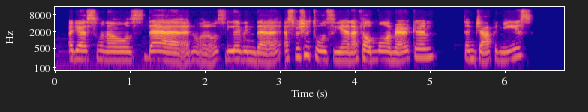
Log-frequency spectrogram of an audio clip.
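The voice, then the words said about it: Slight British accent. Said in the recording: “that's why you're hearing a hint of British accent.”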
